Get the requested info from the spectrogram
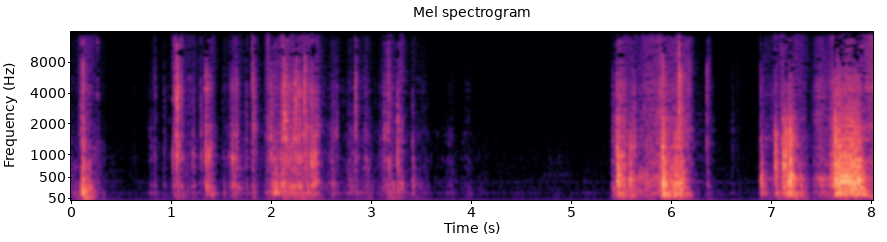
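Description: Scattered clicks, knocks and rustles from hands moving wires and parts about on a workbench. There is a silent gap of about two seconds in the middle, and more handling near the end.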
